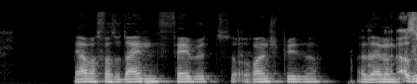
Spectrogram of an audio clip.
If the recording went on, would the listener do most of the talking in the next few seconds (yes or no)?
yes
